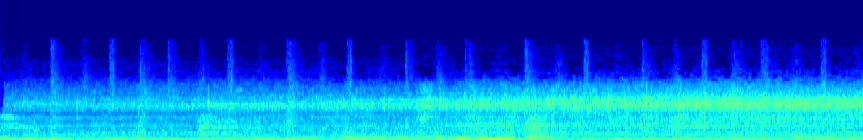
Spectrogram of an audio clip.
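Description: Steady rushing noise of wind and a bicycle in motion, with faint background music underneath.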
